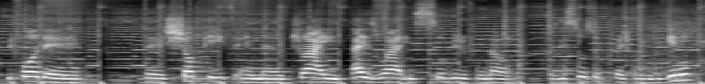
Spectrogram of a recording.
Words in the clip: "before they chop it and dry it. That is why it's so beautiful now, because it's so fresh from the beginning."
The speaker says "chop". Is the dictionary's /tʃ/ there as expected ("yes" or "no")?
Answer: no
